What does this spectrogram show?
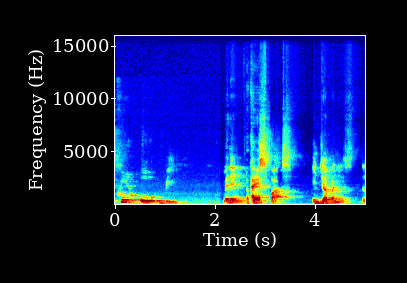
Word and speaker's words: Kurobi: Can you break it down like word for word or syllable, for syllable? It's Kurobi, meaning expert in Japanese.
